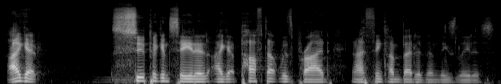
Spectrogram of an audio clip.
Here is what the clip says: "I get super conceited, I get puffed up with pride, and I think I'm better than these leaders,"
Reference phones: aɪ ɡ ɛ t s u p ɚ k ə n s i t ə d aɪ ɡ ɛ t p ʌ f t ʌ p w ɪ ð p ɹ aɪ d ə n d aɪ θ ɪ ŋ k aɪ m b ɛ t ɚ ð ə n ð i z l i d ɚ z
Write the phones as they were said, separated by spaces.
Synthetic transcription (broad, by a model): aɪ ɡ ɛ t s u p ɚ k n s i t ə d aɪ ɡ ɛ t p ʌ f t ʌ p w ɪ ð p ɹ aɪ d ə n aɪ θ ɪ ŋ k aɪ m b ɛ t ɚ ð ə n ð i z l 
